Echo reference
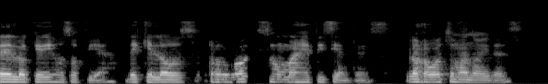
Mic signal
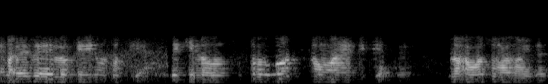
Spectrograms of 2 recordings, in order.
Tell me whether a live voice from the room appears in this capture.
No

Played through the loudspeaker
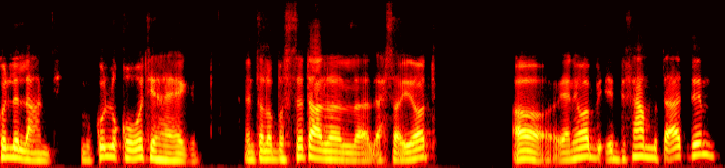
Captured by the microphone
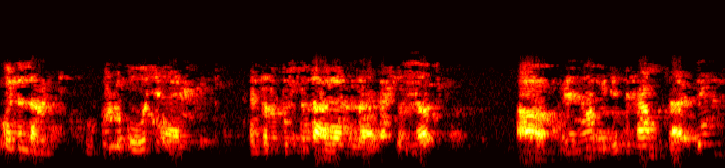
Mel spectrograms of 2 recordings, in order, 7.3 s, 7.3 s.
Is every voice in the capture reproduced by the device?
Yes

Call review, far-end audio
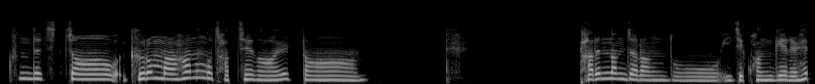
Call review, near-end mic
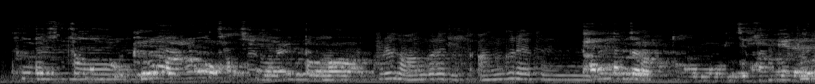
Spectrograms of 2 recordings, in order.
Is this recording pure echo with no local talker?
No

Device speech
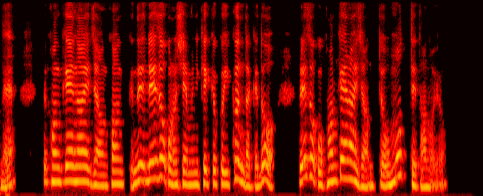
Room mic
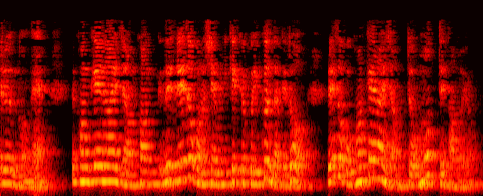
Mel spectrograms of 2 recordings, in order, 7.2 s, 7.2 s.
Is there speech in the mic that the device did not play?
No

